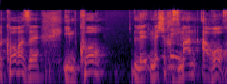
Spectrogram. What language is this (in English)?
Hebrew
